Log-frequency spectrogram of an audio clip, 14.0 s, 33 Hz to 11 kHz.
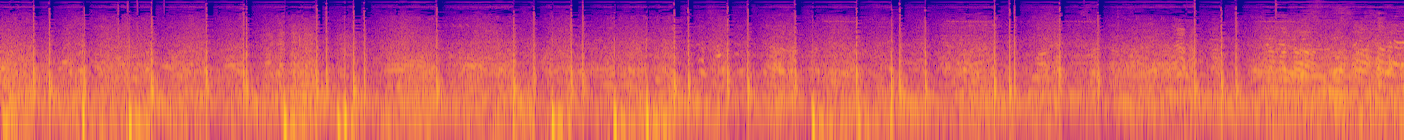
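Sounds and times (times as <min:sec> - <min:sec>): fireworks bangs and booms: 0:00.0 - 0:13.1
spectators' voices: 0:00.0 - 0:14.0.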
